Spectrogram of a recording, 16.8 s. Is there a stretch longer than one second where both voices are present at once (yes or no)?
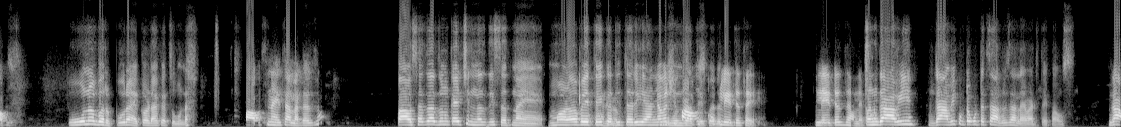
no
